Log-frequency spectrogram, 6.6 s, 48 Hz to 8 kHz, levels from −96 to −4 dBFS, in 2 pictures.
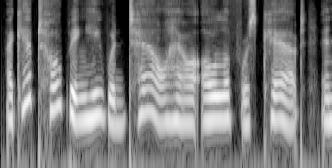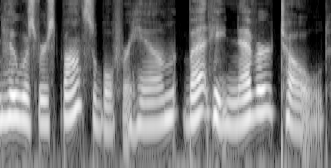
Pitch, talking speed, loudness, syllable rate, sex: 215 Hz, 180 wpm, -18 LUFS, 4.1 syllables/s, female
